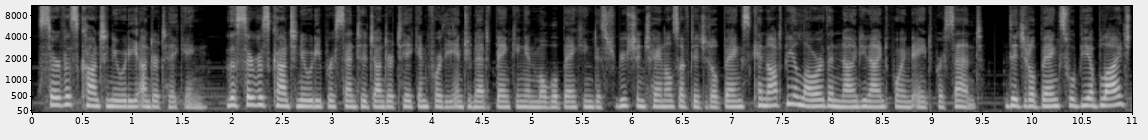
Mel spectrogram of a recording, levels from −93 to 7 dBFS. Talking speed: 165 wpm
